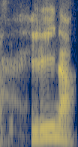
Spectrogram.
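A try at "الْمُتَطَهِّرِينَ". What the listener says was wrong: তহিরিনা, তহিরিনা। না, মুতা তহিরিনা। মুতা, প্রথমটা হবে তা, পরেরটা হবে ত। তা, ত। মুতা, মুতা তহিরিনা, হ্যাঁ, গুড।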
